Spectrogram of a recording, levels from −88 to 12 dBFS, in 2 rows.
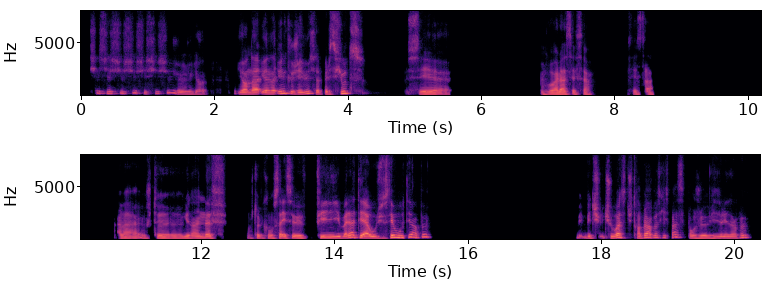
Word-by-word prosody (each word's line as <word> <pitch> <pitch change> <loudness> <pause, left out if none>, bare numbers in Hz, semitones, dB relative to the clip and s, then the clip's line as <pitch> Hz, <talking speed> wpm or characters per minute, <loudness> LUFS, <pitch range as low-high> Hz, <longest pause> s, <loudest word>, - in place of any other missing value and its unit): Si 215 -2 -11
si 200 -2 -9
si 185 +1 -12
si 235 +5 -10
si 220 - -13
si 180 - -13
si, 245 +7 -8
j'ai 135 - -4
j'ai 130 - -7
ga 130 0 -9 0.4
Il - - -19
y 145 - 0
en 140 +1 +2
a 150 0 +6
il 160 - +2
y - - +5
en 150 - -1
a 155 - +2
une 205 +3 +3
que 180 - -1
j'ai 145 -3 -1
vu, 185 +6 +1
s'appelle 140 -7 -2
«Suits». 205 +10 0 0.6
C'est, 125 -1 -3
heu 115 -2 -1 1.3
Voilà, 120 +2 +3
c'est 120 -1 -5
ça. 120 0 -6 0.5
C'est 125 - -9
ça. 130 0 -7 2.2
Ah 130 - -6
bah, 115 0 -3
je 120 - -11
te 120 -2 -1
il 130 - -1
y - - +4
en - - -2
a 140 - +1
9. 145 -2 -1 0.3
Moi 135 - -16
je - - -19
te - - +1
le 135 - -2
conseille, 135 +2 +1
c'est, 135 +1 -2
heu, 125 -2 +2 0.2
fini. 155 -2 +3
Ben 145 +3 +3
là, 205 +2 +5
tu 175 - +5
es - - +11
à 145 - +8
où? 150 0 +4
Tu 135 - -6
sais 135 +10 +5
où 200 -3 +7
tu 235 - -2
es - - +6
un 200 - -1
peu? 240 +4 -2 2.2
Mais - - -10
mais, - - -3
tu - - -6
tu 135 - -3
vois, 175 +3 +7
tu 165 - -14
te - - -15
rappelles 180 0 +2
un - - +2
peu 180 - -2
ce 175 - -8
qui 175 - -7
se - - -17
passe? 215 +2 -5
Pour 135 -10 -4
que 125 - -4
je 125 - +1
visualise 140 +3 -1
un 145 - -2
peu? 195 +6 -4
140 Hz, 240 wpm, -24 LUFS, 125-180 Hz, 2.2 s, es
